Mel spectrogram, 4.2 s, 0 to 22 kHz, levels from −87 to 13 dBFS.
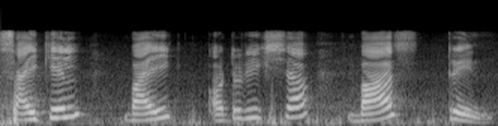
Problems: constant background noise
